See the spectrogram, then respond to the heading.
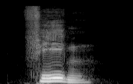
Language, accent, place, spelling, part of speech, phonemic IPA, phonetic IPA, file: German, Germany, Berlin, fegen, verb, /ˈfeːɡn̩/, [ˈfeːɡŋ̍], De-fegen.ogg
- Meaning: 1. to sweep (to clean with a broom) 2. to sweep (to clean with a broom): to sweep (to displace material with a broom)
